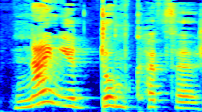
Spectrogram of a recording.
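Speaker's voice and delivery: loud, slow, indignant yell; girl yelling at the guards; Anne yelling. A narrator's reading. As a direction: shout them down. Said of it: "schrie Anne".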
